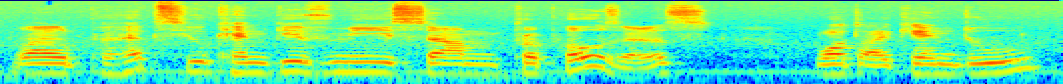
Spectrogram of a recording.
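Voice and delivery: ordinary talk, nothing marked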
